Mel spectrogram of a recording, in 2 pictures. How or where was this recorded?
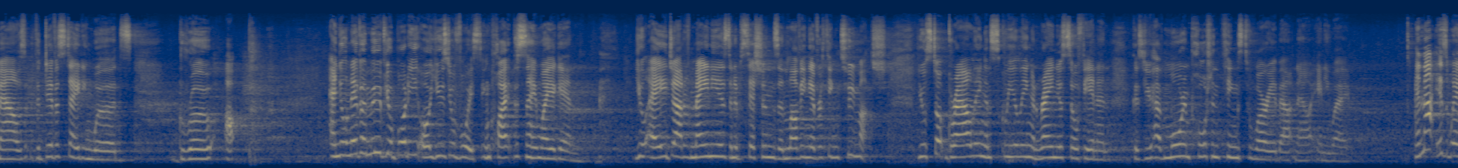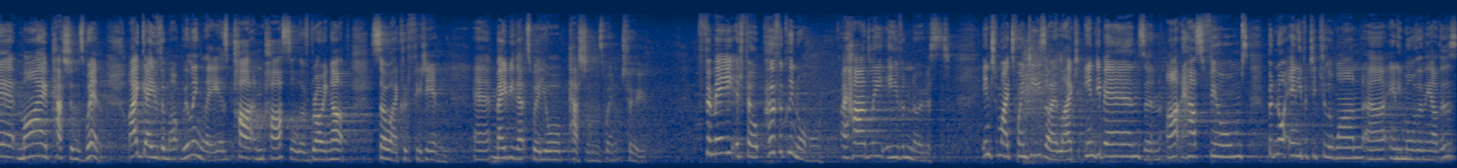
live audience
